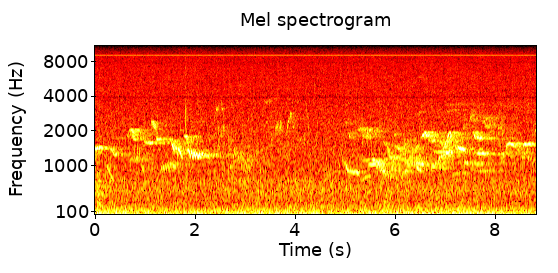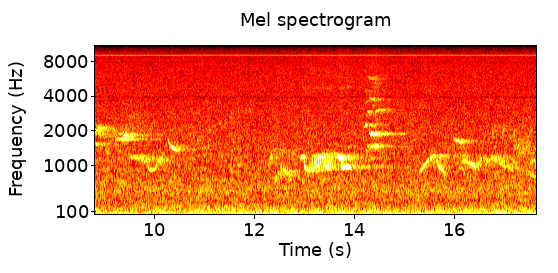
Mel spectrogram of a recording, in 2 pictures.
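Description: Wild birds singing and calling: many short, gliding whistles and chirps, with a quick run of repeated notes about two-thirds of the way through, over a steady low outdoor rumble.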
